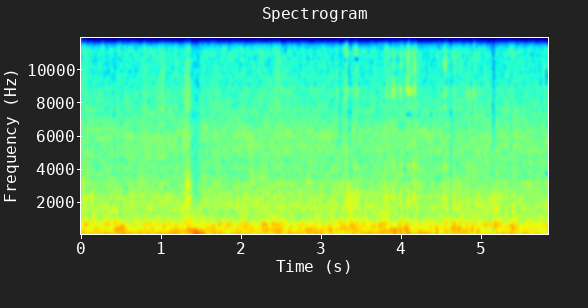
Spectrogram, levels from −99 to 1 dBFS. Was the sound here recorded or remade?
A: remade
